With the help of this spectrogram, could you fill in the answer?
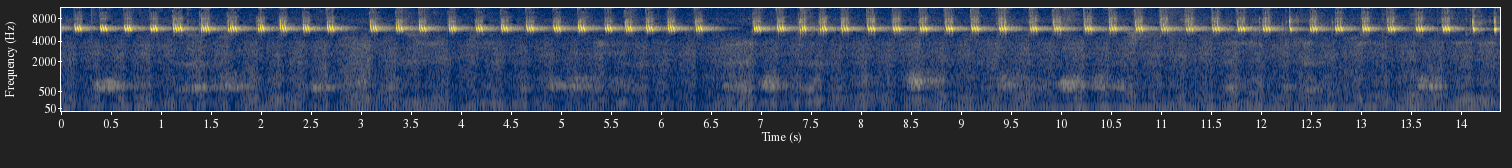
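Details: Two paired crickets kept in captivity as feeders chirp loudly and continuously, shrill high pulses about four per second, pausing briefly twice before resuming the same rapid, even rhythm.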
